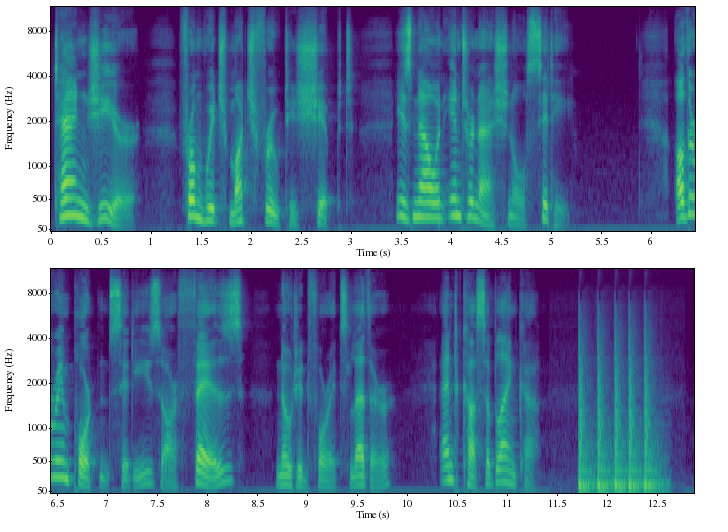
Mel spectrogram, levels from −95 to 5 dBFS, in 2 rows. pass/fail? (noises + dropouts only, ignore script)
fail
